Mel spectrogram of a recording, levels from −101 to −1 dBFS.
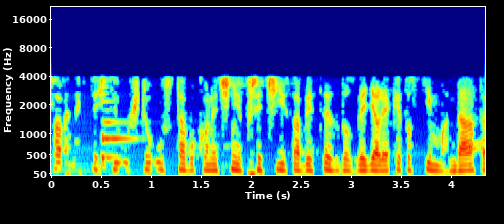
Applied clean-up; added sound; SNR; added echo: classical method spectral subtraction.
